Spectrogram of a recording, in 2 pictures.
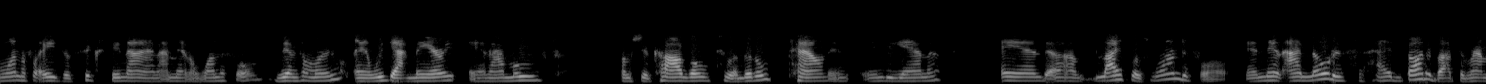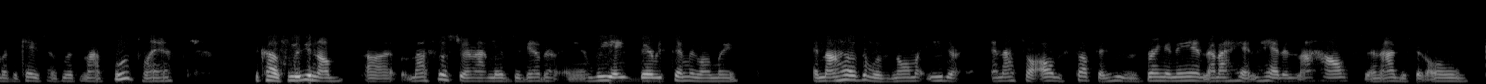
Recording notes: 100 Pounders Phone Meeting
